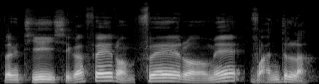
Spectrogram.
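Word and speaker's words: Wandla: 음의 시작부터 보면 브리카스트 M5, 그 다음에 DAC가 페럼의 완들라, 독일어에서 이 원더러에서 온 발음인데 완들라라고 그렇게 이름을 붙였고, 그 다음에 전용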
